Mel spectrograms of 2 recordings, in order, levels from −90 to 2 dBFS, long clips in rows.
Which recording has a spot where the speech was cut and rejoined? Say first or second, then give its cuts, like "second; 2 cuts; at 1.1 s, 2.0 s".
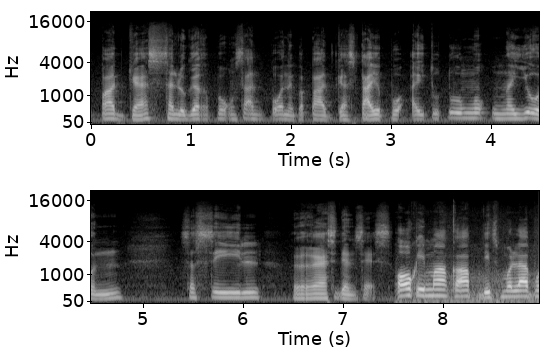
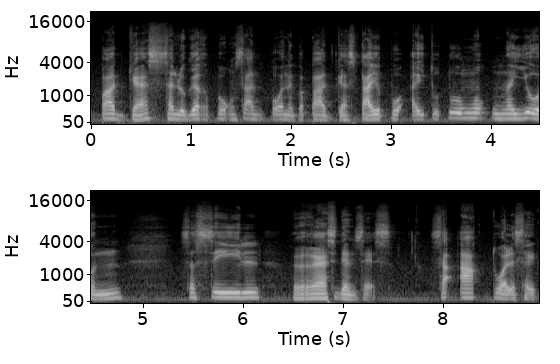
first; 1 cut; at 7.3 s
